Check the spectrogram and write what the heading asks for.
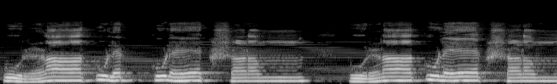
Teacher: পুতে দীর্ঘস্বরের টান, নাতে টান এবং ন মূর্ধন্য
